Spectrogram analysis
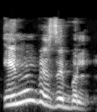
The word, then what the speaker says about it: invisible: invis invisible okay invisible actually it's not e sound here in spelling it is i but in pronunciation it's not it does not have the e sound it's a very very short vowel sound okay Invisible syllables invisable.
